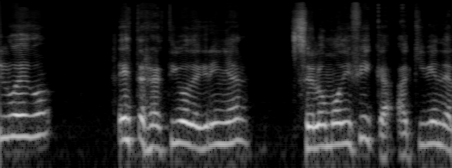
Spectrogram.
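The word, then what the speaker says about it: Grignard: se llamaba víctor griñán gene se pronuncia como gene por si acaso no lo lee en gris claro se lee griñán encontró estos compuestos y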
